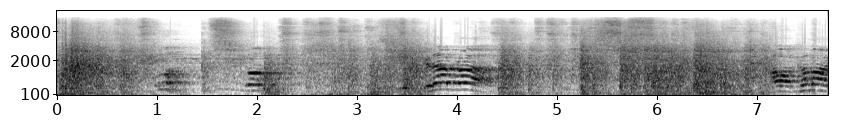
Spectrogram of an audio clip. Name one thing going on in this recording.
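Young men shout and yell nearby in an echoing room.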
